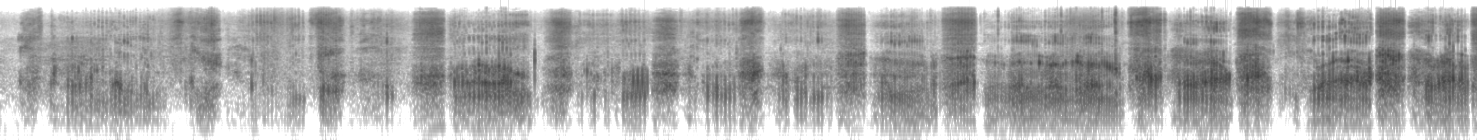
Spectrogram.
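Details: Close dog panting from a mastiff-type household with English bulldog, bull terrier and American bully: a long run of hoarse, noisy breaths with brief gaps, speeding up and growing louder toward the end, with faint growl-like rasp.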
